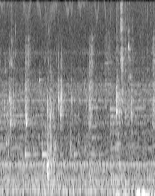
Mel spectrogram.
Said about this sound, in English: I need to take a drink of water. Maybe that'll help alleviate my munchies a bit.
